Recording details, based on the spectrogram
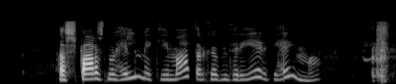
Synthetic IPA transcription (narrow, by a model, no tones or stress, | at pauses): θaðspaːɾast̪nuɦejlmicɪimaːt̪aɾ̥kʰœpnɪmθejɾɪjɛɛɾɛhcɪɦeːjma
